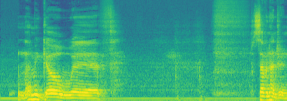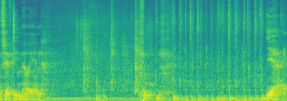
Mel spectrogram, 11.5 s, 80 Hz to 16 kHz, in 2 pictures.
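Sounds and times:
low steady hum: 0:00.0 - 0:11.4
speech: 0:00.4 - 0:02.4, 0:05.1 - 0:06.8, 0:08.6 - 0:09.1, 0:11.1 - 0:11.4
person typing on a computer keyboard: 0:08.4 - 0:11.4.

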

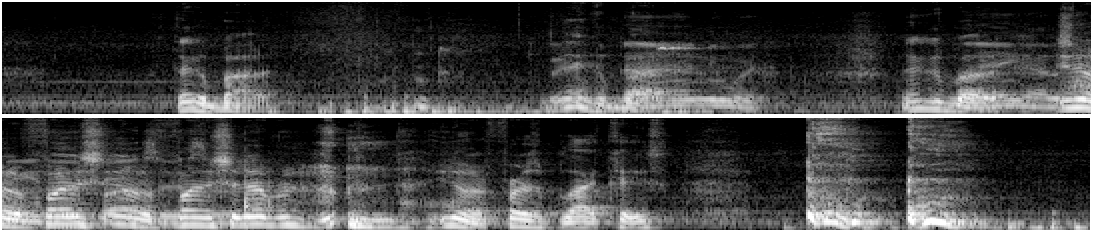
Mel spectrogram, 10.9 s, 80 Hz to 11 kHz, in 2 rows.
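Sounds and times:
speech: 0:00.8 - 0:03.9, 0:04.5 - 0:10.3
faint rough sounds: 0:01.0 - 0:04.6
harsh coughs: 0:06.9 - 0:07.6, 0:09.4 - 0:10.6.

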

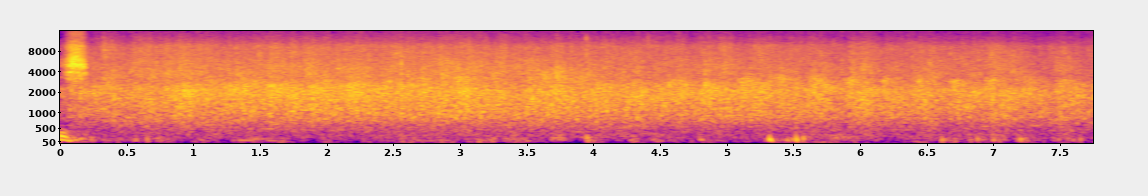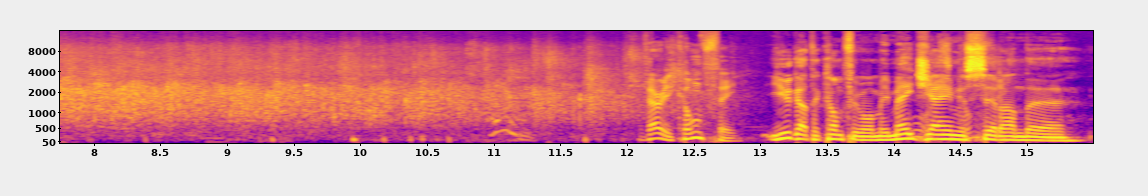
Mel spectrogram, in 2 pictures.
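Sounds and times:
speech: 0:00.0 - 0:00.4, 0:12.2 - 0:15.4
audience cheers: 0:00.0 - 0:11.7
live audience applause on a stage: 0:00.0 - 0:12.8.

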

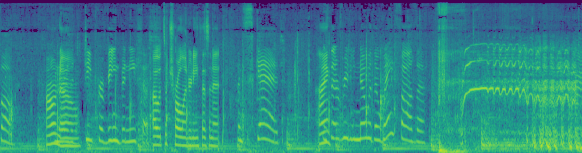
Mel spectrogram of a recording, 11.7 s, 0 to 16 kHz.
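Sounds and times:
faint hooves clopping: 0:00.0 - 0:11.6
speech: 0:00.0 - 0:11.6
horse neighing: 0:08.8 - 0:11.6.

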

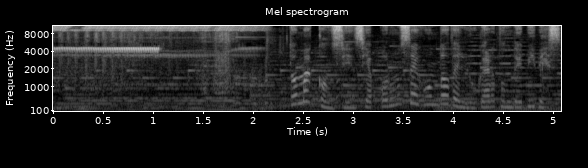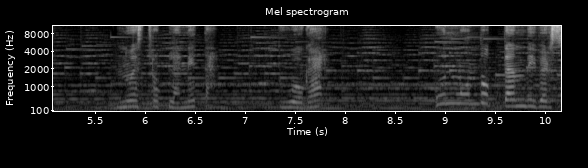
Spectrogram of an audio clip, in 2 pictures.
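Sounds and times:
high-pitched insect trill: 0:00.0 - 0:02.1
speech: 0:02.4 - 0:06.7, 0:07.4 - 0:07.9, 0:08.9 - 0:10.1.

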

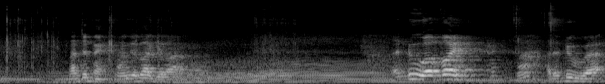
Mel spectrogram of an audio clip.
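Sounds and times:
motorcycle engine revving hard at speed: 0:00.0 - 0:04.7
speech: 0:00.7 - 0:02.7, 0:04.0 - 0:06.0.

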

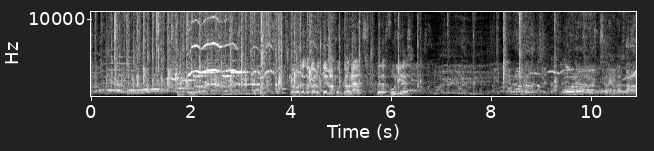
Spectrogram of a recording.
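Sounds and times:
concert crowd applauding: 0:00.0 - 0:10.9
shrill whistles from concert crowd: 0:01.6 - 0:04.8, 0:08.7 - 0:09.6
speech: 0:04.2 - 0:06.5.

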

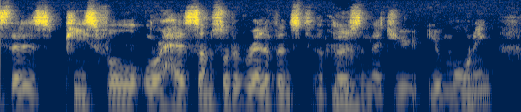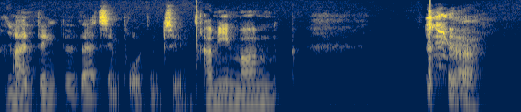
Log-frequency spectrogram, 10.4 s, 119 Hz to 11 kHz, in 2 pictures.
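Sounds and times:
speech: 0:00.1 - 0:08.2, 0:09.5 - 0:10.1
single human cough: 0:09.4 - 0:10.2.

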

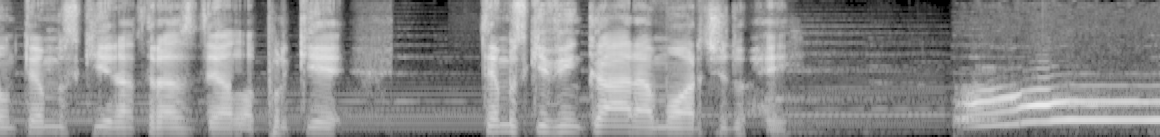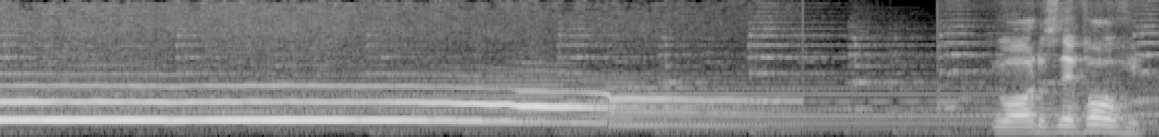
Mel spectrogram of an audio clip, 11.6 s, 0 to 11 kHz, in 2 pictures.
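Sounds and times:
speech: 0:00.0 - 0:04.1, 0:10.8 - 0:11.5
wolf howling: 0:04.8 - 0:09.8.

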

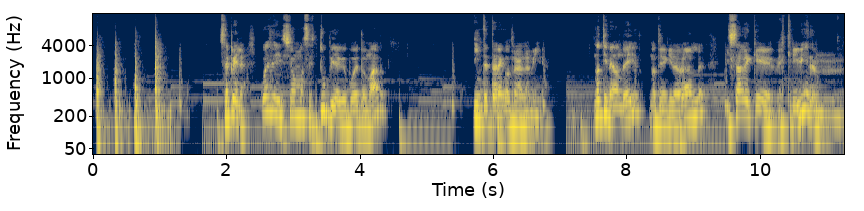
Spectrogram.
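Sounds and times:
heavy forceful knocking on a door: 0:00.0 - 0:01.3
speech: 0:01.9 - 0:04.7, 0:05.7 - 0:06.9, 0:07.5 - 0:11.2.

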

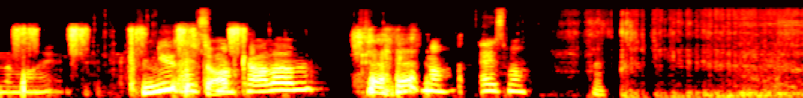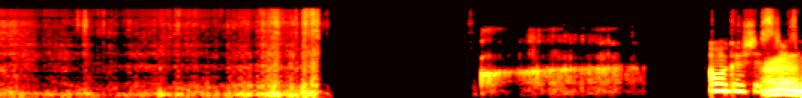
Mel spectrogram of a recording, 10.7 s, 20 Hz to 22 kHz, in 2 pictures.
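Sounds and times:
speech: 0:00.0 - 0:04.4, 0:10.1 - 0:10.6
plastic film ripped off an eyeshadow palette: 0:03.6 - 0:07.6.

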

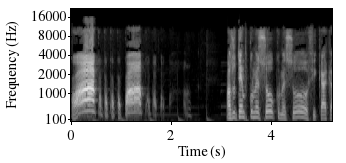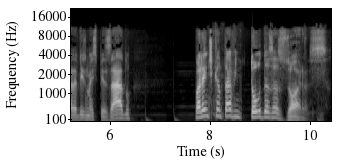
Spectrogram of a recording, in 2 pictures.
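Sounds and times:
speech: 0:00.0 - 0:01.9, 0:03.1 - 0:06.6, 0:07.7 - 0:10.4
voice imitating a rooster crowing and clucking: 0:00.0 - 0:01.9.

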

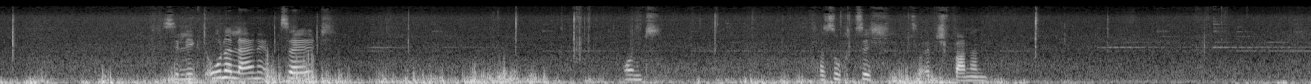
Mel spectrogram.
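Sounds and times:
wind blowing and buffeting the microphone: 0:00.0 - 0:13.0
speech: 0:01.7 - 0:03.4, 0:06.3 - 0:06.7, 0:08.2 - 0:10.0
rustling: 0:02.8 - 0:13.0
wind chime tinkling: 0:03.7 - 0:05.7, 0:10.9 - 0:13.0.

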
